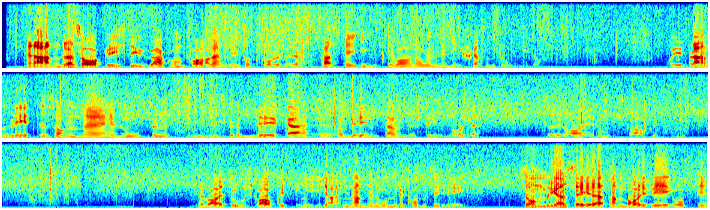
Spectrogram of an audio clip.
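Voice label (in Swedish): Riala Uppland, dialekter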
